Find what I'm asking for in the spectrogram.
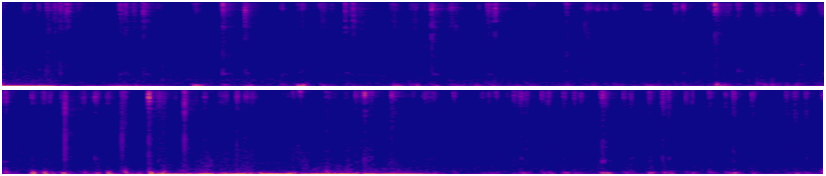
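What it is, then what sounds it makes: Plastic round hair brush. Long nails scratch and flick the toothed rim and dark center bristles of a small round pink plastic hair brush held in both hands. Quick, irregular clicky taps and scratchy strokes give a bright crackle over soft low thumps. A denser, louder burst of scratching comes near the middle before the taps ease back.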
